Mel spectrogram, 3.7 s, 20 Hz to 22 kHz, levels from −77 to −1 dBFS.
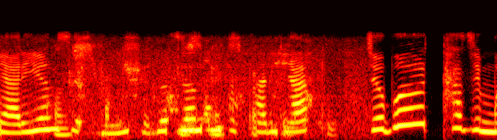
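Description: Speech, with two call-path faults. An echo leak runs from 0.22 to 2.77 s: a faint copy trails the talker by about 167 ms, around 20 dB down, likely from a loudspeaker echo canceller letting pickup through. Speech suppressed in double talk follows at 0.53 to 0.79, 0.98 to 1.02, 1.2 to 1.36, 1.53 to 1.92 and 2.09 to 2.34 s. The voice dips there, deepest in the 0.53 to 0.79 s stretch by roughly 20 dB, likely as the canceller ducked its own talker along with the echo.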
